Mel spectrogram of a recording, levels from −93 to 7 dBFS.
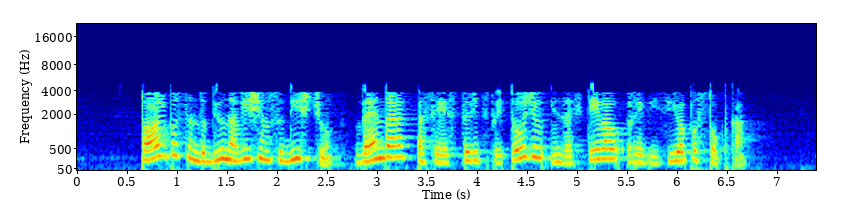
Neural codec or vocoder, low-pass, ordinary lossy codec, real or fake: none; 19.8 kHz; AAC, 16 kbps; real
